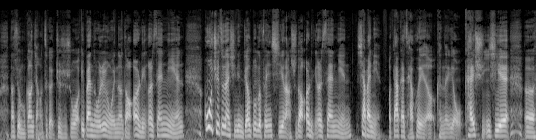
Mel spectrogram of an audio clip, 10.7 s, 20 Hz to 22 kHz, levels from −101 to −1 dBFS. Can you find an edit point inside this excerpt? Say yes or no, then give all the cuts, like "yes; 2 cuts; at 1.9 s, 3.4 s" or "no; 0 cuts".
yes; 2 cuts; at 4.1 s, 7.1 s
